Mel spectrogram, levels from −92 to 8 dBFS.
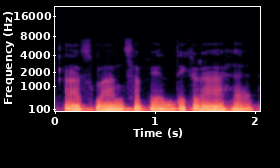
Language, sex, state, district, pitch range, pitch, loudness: Hindi, male, Bihar, Patna, 90-105 Hz, 95 Hz, -13 LUFS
